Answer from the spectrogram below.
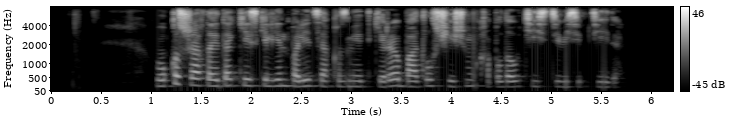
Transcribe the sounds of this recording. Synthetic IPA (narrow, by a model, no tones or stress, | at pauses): wo̞qəsʒ̥ɑʁd̪ɑjd̪ɑkʲʰe̞zkʲe̞lɡʲe̞npʰo̞lʲit̪sɨjaqʰəzme̞t̪kʲe̞ɾɪbɑt̪əlˠʃe̞ʃɪmqʰɑpəlˠd̪ɑwt̪ʰijɪsd̪e̞pe̞se̞p̚t̪e̞jd̪ɪ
